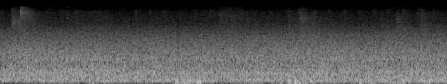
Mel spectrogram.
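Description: Steady, even hiss of classroom room noise with a faint low hum underneath.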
